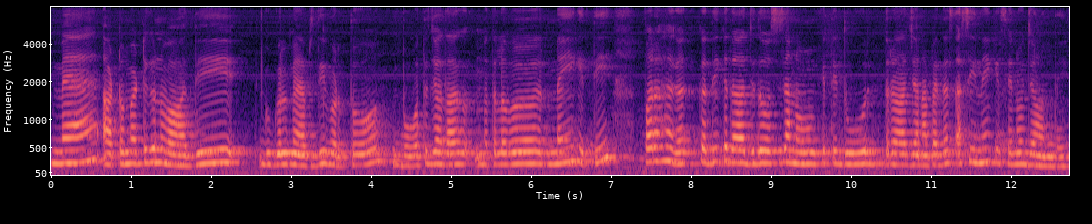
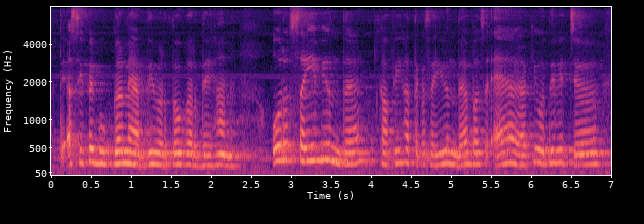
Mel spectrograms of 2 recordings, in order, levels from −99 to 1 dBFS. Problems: constant background noise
